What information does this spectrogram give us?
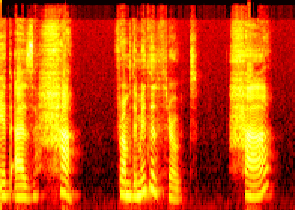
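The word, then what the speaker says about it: ح: The sound of ha comes from the middle part of throat. We don't say it as the English sound ha, as in house. We say it as ha, from the middle throat.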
